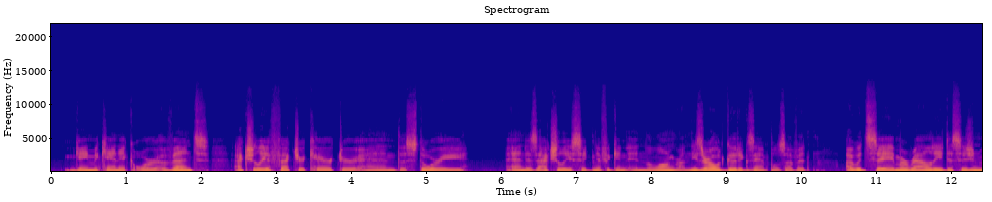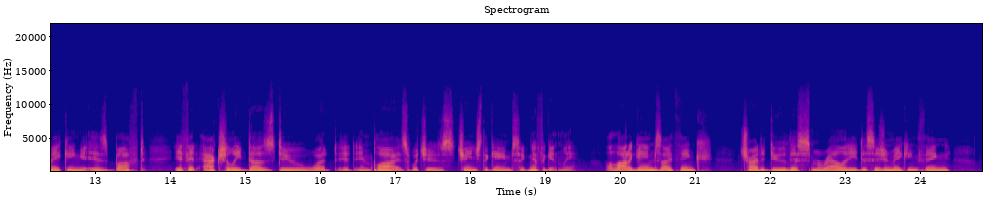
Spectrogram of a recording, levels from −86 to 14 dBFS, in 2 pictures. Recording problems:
muffled; slightly; fading above 2.5 kHz

